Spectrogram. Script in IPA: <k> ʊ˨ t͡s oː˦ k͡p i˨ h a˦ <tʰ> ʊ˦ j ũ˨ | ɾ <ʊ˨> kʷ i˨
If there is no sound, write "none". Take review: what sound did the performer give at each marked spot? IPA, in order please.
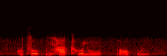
k, tʰ, ɔ˨

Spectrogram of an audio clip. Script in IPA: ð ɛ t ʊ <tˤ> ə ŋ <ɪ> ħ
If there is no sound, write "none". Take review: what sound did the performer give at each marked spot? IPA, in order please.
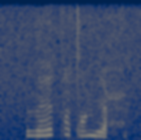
tˤ, ɪ

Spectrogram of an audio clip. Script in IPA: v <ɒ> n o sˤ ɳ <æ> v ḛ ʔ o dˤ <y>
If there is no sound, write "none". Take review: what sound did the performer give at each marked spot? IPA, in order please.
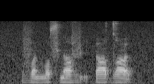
ɒ, æ, u

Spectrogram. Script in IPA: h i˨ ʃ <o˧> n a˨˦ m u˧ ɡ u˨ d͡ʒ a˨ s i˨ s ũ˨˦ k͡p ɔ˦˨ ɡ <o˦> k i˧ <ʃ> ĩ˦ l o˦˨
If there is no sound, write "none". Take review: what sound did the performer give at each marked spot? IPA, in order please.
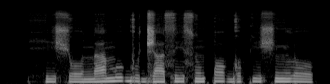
o˨, o˧, ʃ

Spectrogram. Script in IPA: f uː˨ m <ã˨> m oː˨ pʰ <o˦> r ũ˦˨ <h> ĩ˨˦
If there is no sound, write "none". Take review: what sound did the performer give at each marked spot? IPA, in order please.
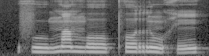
ã˦, o˦, h

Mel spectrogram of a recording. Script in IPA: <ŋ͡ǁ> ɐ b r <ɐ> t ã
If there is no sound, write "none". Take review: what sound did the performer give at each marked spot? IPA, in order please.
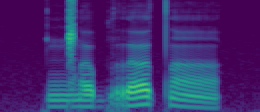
ŋ͡ǁ, ɐ

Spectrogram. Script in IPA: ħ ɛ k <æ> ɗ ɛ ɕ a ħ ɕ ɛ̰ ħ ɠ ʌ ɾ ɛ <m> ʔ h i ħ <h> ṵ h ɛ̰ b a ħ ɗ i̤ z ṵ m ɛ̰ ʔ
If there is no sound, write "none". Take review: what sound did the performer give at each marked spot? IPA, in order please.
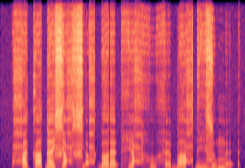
a, none, h

